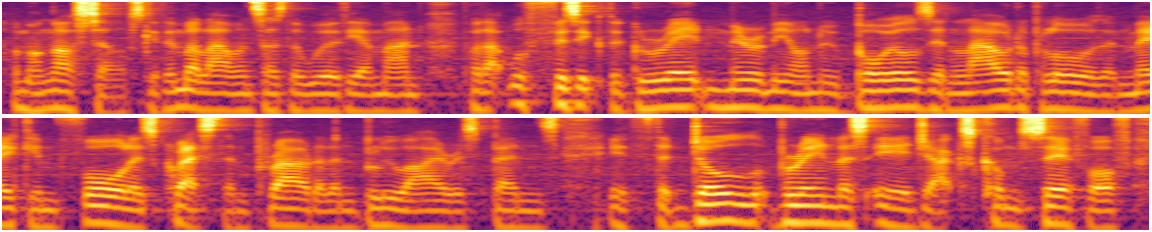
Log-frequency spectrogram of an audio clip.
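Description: A man playing a shrewd old Greek statesman, declaiming verse from a classical play in a measured way. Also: lowish voice, level tone, slight background noise, lightly acted.

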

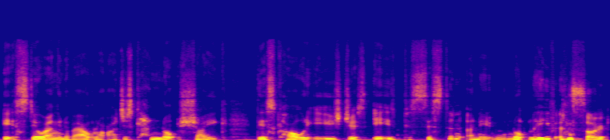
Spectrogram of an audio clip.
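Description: A young woman with a slightly raspy voice from a cold, chatting casually as she narrates her video-game building. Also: low-pitched, normal speed. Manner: chatty, rambling, with small laughs. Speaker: Sims speed-build YouTuber. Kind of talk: casual commentary over gameplay. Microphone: voice-over recorded separately from gameplay.

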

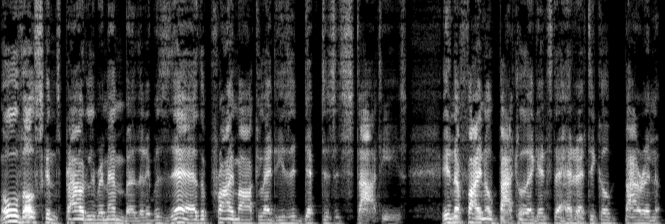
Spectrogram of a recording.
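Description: A man acts out an imperious planetary governor for a science fiction audiobook. He is proud and guarded, with stately, formal speech. His tone is bright and forceful. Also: mid-range voice, vocal fry, heavily acted. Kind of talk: audiobook character dialogue.

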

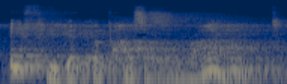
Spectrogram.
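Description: An actress voicing a sadistic, sickly-sweet female cartoon angel villain with a gravelly edge, in an echoing hall. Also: low-pitched, sing-song, unhurried, a little mellow, slight background noise, full character voice. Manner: sickly-sweet, mocking, calls the listener honey. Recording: echoey reverberant hall, faint ambience.

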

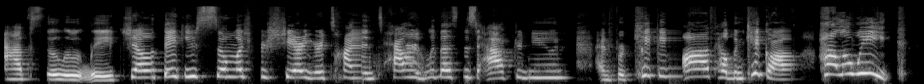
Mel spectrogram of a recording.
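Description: A woman's voice: high voice, sing-song, normal speed, few pauses, fairly bright tone. A woman in her thirties hosting an online event in an upbeat style, speaking on a video call. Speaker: host of a library event. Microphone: wired earbuds on a video call.

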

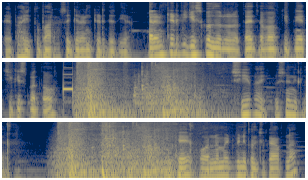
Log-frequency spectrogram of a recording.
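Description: A man's voice: medium pitch, normal speed, long pauses. A man hosting a gaming video in casual, slangy, exclaiming reaction commentary. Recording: loud music behind the voice. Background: loud music.

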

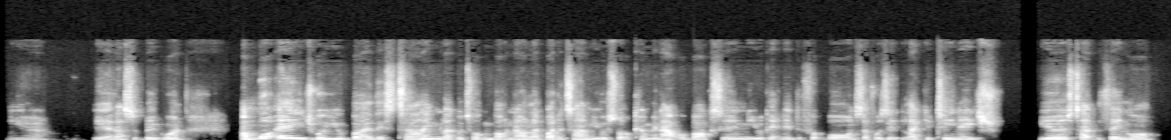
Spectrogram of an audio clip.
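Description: A man's voice: mid-range voice, fairly quick, darkish tone. A young adult man hosting an interview over a video call, asking long, hedging questions full of fillers. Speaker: interviewer, podcast host. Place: living room sofa, indoors. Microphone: webcam on a video call.

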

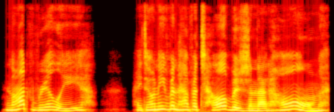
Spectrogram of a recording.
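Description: A woman playing a feisty young florist in a visual novel, earnest and expressive. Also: high voice, moderate pace, no room sound, studio quality. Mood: indignant. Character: feisty young female florist, polite but privately resentful.

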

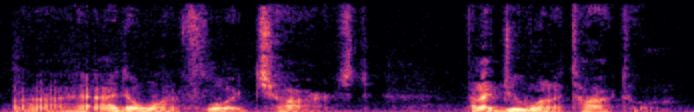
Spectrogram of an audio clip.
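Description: A man's voice: low voice, expressive, normal speed, creaky, slight background noise. An actor in a radio drama playing an insistent, playful man talking intimately from his sickbed. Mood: insistent, concerned. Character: hospitalised male lover, playful yet insistent and open-minded. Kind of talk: naturalistic radio drama dialogue.

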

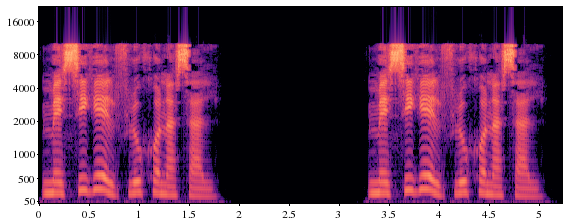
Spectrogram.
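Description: Slow, crisp woman reading phrases. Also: mid-range voice, animated, dry recording, clean studio sound. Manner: clear, careful enunciation, each phrase said twice. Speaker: language lesson reader.

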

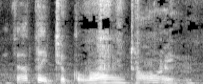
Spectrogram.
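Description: Woman, low mellow voice, casual folksy home-video narrator, some background noise. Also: animated, a little slow. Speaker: farm vlogger. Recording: noisy home phone recording.

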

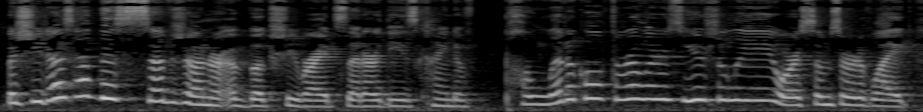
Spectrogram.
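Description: An American woman in her thirties giving a casual, chatty book review vlog with expressive, emphatic asides. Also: a little high, moderate pace, breathy edge. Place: furnished room at home, indoors.

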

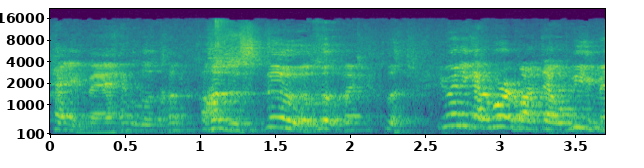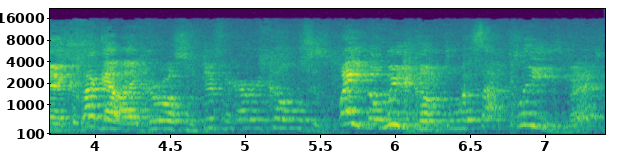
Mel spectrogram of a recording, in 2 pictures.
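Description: A man's voice: very high-pitched, animated, quick pace, few pauses, a bit bright. A man on stage playing a jittery, boastful young street hustler with slangy, repetitive talk. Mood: defensive. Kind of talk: stage play acting. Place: indoor theater stage. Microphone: far camera. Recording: echoey theater, far mic, noise, audience.

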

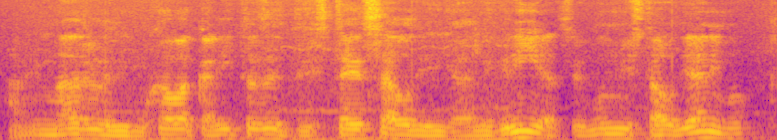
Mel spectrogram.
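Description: Un hombre de mediana edad de México, invitado en una entrevista de radio, que habla con muchas pausas y muletillas. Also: male voice, lowish voice, steady tone, a little mellow. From Mexico. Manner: halting, many fillers and restarts. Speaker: guest artist. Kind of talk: casual radio interview. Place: small radio studio. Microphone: desk studio mic, sitting back. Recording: distant from mic, faint room noise.

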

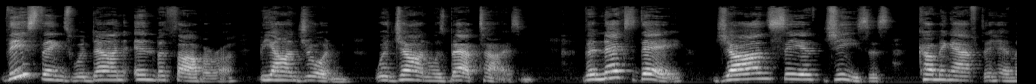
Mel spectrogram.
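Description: A woman in her sixties reads the Bible aloud at a slow pace. Her voice sits at a medium pitch, and she delivers each phrase deliberately and with strong emphasis. Quoted dialogue gets a dramatic, expressive reading. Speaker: online ministry host reading scripture aloud. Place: small curtained room indoors. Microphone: webcam at desk distance.

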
